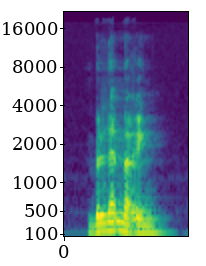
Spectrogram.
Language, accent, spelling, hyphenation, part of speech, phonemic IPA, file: Dutch, Netherlands, belemmering, be‧lem‧me‧ring, noun, /bəˈlɛ.məˌrɪŋ/, Nl-belemmering.ogg
- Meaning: obstacle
